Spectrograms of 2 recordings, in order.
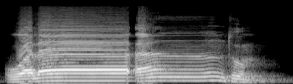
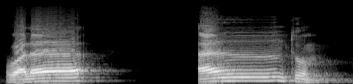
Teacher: این مد منفصل به اندازه 3 الف در وقت تلفظ کش کرده میشه.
